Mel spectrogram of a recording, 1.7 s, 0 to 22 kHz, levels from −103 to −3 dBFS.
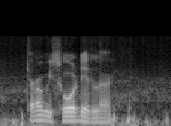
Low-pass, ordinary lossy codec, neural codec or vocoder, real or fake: none; none; codec, 16 kHz, 4 kbps, X-Codec, HuBERT features, trained on LibriSpeech; fake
